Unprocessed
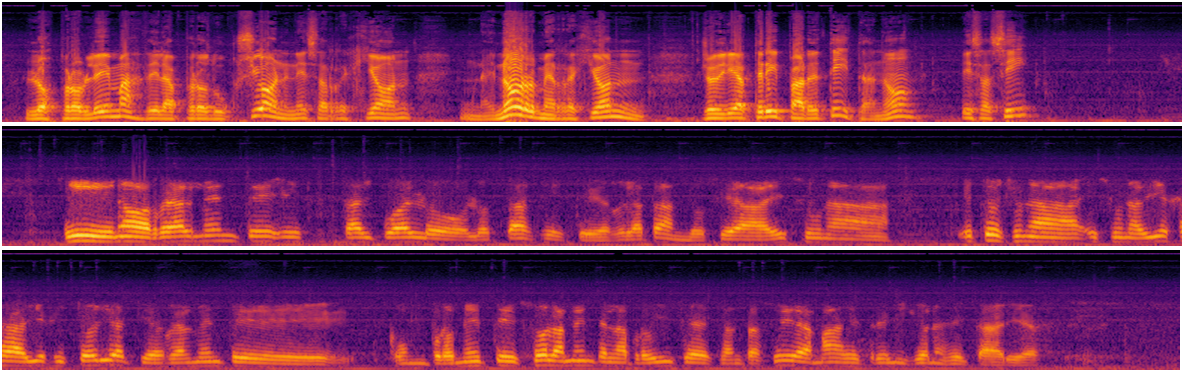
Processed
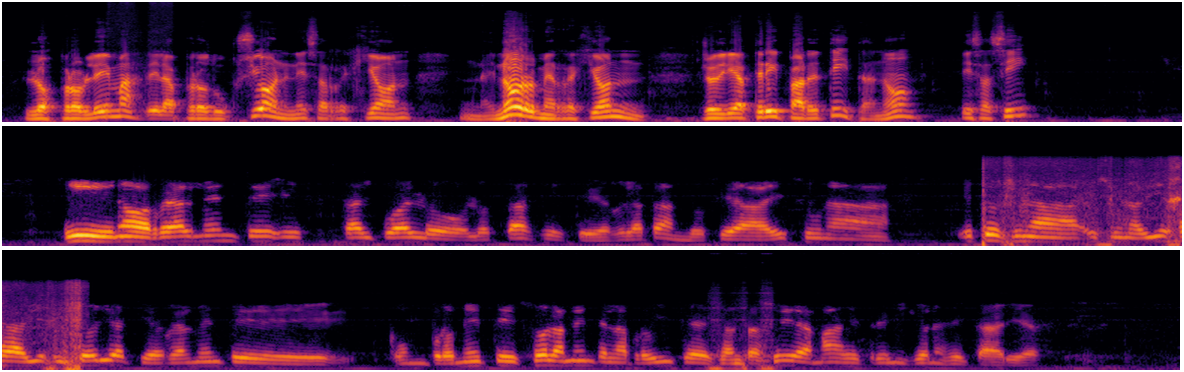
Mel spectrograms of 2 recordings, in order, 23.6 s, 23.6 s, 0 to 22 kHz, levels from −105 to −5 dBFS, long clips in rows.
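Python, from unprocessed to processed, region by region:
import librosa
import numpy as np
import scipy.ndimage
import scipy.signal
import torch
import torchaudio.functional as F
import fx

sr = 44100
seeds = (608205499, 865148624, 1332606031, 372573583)

y = fx.chain(x, sr, fx.delta_hold(step_db=-36.5),
    fx.highpass(hz=180.0, slope=24), at=(0.69, 1.14))
y = fx.chain(y, sr, fx.delta_mod(bps=64000, step_db=-29.0),
    fx.resample_bad(factor=3, down='none', up='filtered'),
    fx.pre_swell(db_per_s=46.0), at=(14.4, 16.31))
y = fx.chain(y, sr, fx.high_shelf(hz=8600.0, db=-8.5),
    fx.env_flatten(amount_pct=70), at=(20.33, 20.91))
y = fx.dynamic_eq(y, sr, hz=4600.0, q=1.9, threshold_db=-42.0, ratio=4.0, max_db=-4)
y = fx.spectral_expand(y, sr, expansion=1.5)
y = y * 10.0 ** (-3.0 / 20.0)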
